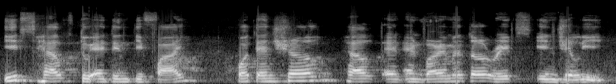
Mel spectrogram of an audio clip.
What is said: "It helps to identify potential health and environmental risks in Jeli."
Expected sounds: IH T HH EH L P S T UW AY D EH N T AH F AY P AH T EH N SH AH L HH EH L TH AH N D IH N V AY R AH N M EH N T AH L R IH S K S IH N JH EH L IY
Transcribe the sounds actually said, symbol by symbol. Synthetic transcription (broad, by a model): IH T HH EH L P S T UW AY D EH N T AH F AY P AH T EH N SH AH L HH EH L T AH N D IH N V AY R AH N M EH N T AH L R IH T S IH N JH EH L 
